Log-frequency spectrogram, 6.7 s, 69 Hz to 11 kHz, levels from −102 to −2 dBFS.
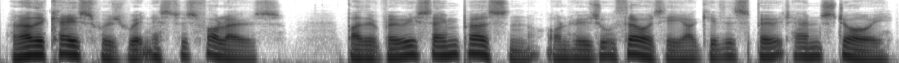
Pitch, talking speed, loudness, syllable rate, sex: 110 Hz, 180 wpm, -22 LUFS, 5.4 syllables/s, male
